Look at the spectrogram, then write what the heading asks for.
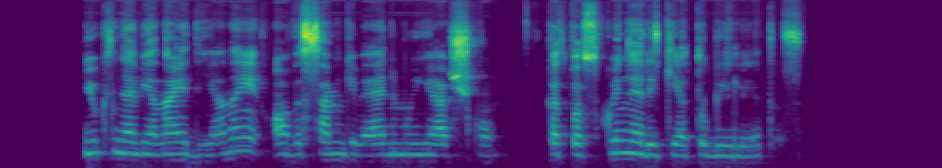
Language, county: Lithuanian, Panevėžys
